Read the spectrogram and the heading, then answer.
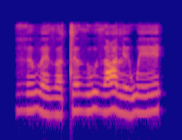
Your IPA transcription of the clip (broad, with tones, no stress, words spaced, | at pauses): ɦɘ˧˥βɛ˩ðʌ˩ tə˧˥˧ðu˧˥˧ðɑ˧˥˧ lɪ˨˩˦we˧˥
